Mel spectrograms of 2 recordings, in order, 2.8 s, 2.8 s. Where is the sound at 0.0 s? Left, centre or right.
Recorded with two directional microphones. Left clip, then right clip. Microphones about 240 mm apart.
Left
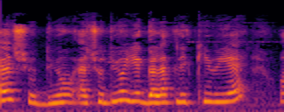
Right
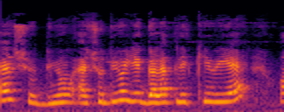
Left.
